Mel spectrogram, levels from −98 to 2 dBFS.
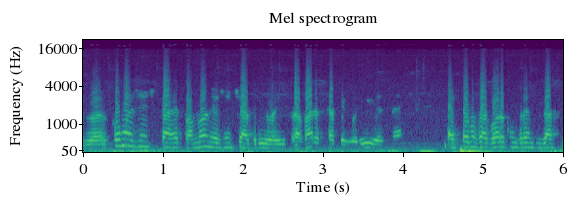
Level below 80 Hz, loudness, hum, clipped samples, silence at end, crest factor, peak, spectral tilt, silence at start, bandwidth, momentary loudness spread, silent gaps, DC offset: -34 dBFS; -29 LUFS; none; under 0.1%; 0 s; 16 dB; -12 dBFS; -6.5 dB/octave; 0 s; 10.5 kHz; 6 LU; none; under 0.1%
